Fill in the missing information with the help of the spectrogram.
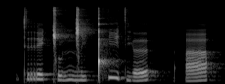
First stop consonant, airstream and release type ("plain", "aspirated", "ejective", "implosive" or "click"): plain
